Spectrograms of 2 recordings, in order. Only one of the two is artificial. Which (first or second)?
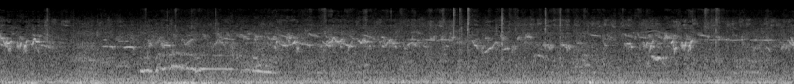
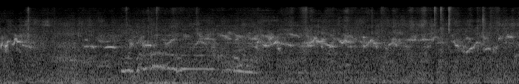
second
